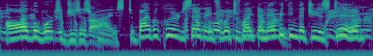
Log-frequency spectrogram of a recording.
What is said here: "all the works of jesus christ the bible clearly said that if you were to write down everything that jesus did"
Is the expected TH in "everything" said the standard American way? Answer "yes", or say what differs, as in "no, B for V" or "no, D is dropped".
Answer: yes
